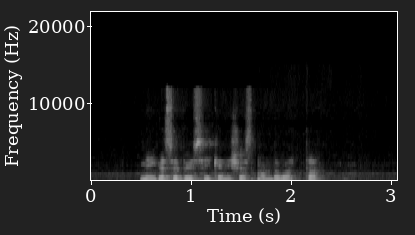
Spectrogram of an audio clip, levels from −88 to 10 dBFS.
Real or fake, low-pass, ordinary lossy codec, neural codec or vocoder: fake; 14.4 kHz; Opus, 16 kbps; codec, 44.1 kHz, 7.8 kbps, DAC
